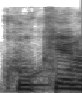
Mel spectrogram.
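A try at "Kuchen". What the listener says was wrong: এখানে কি এর মতো উচ্চারণ হলো? এটা কিন্তু খয়ের মতো উচ্চারণ হলো এখানে, কুখেন। কুখেন।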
